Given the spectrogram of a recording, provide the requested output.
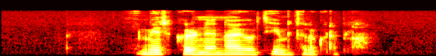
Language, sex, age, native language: Icelandic, male, 30-39, Icelandic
